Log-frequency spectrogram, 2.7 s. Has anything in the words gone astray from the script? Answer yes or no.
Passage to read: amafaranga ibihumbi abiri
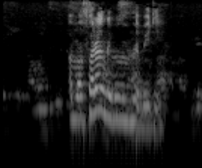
no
